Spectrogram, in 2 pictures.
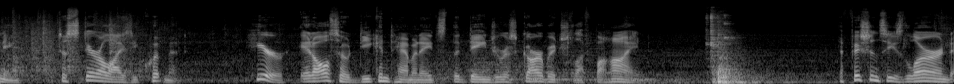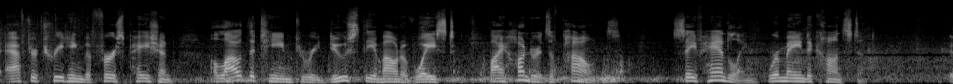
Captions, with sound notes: to sterilize equipment. Here, it also decontaminates the dangerous garbage left behind. (closing autoclave door) Efficiencies learned after treating the first patient allowed the team to reduce the amount of waste by hundreds of pounds. Safe-handling remained a constant.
